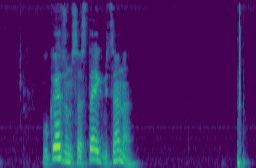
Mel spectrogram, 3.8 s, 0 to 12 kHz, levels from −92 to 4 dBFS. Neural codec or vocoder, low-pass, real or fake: none; 10.8 kHz; real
